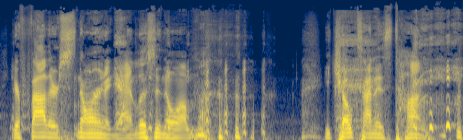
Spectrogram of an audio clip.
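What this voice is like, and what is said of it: Imitates another person's voice. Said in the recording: “your impression of her”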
